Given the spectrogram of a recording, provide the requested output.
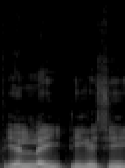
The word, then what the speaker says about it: lithe: L-I-T-H-E is pronounced as lithe.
